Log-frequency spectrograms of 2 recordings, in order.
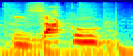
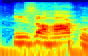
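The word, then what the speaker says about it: Issahaku: Milos Degenek und Isaku Abdul Fatabu. Isahaku, jetzt habe ich es richtig ausgesprochen. Huch.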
